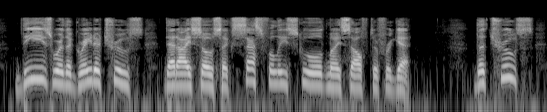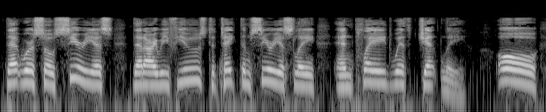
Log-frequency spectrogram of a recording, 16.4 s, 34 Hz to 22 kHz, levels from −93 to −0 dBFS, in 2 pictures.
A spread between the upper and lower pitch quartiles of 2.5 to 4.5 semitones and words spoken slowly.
Yes: average, 3.5 semitones; slow, 115 wpm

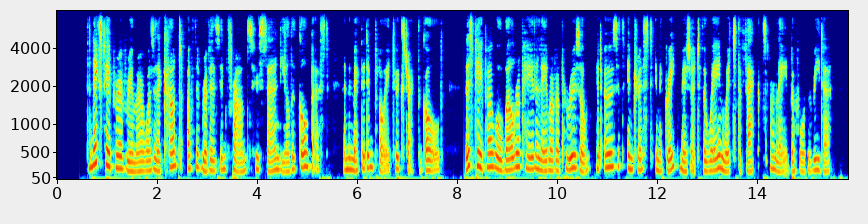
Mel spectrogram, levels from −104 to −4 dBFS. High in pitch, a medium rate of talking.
No: high, 195 Hz; fast, 210 wpm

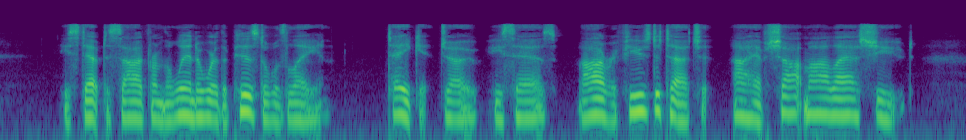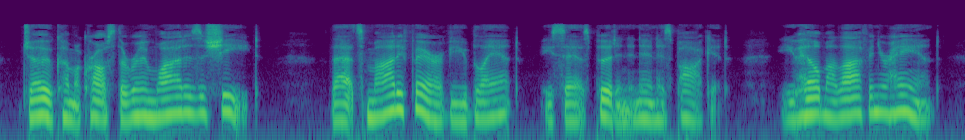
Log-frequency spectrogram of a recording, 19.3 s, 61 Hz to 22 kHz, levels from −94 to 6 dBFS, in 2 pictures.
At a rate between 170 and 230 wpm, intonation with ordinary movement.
Yes: average, 175 wpm; average, 3.3 semitones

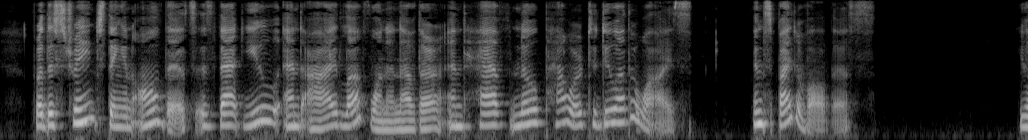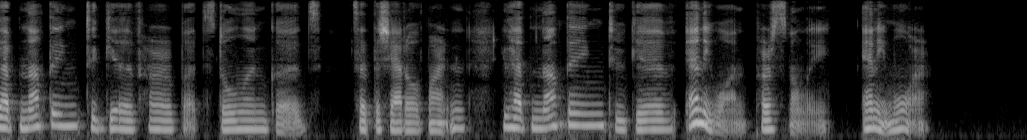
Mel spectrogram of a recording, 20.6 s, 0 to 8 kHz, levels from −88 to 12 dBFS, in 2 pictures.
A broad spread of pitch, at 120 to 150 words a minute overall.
Yes: wide, 6.1 semitones; average, 145 wpm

